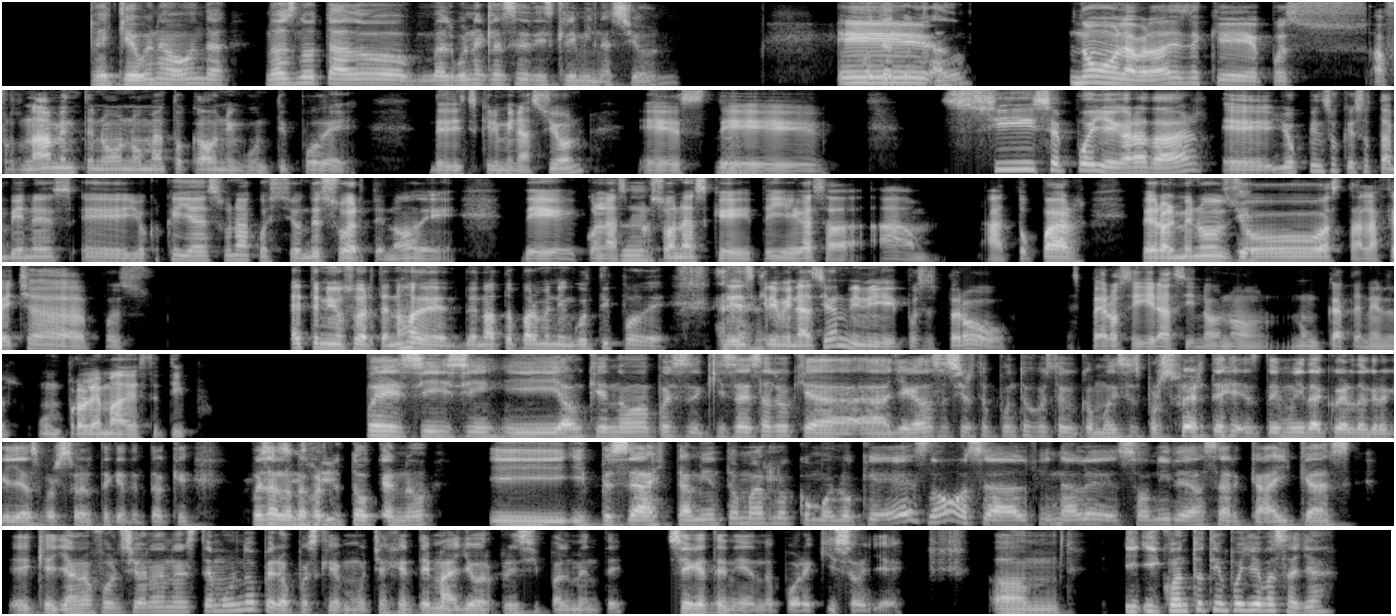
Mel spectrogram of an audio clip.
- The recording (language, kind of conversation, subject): Spanish, podcast, ¿Qué cambio de ciudad te transformó?
- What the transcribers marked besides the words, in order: laughing while speaking: "suerte ¿no?"; chuckle; laughing while speaking: "suerte"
